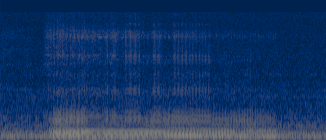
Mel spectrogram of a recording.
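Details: Annoyed pet dog indoors, grumbling while another dog walks around the room looking for a toy; one low, rumbling growl with a buzzy harmonic tone lasting about two seconds, steady in a quiet room.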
